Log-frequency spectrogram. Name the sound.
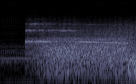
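train running on rails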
